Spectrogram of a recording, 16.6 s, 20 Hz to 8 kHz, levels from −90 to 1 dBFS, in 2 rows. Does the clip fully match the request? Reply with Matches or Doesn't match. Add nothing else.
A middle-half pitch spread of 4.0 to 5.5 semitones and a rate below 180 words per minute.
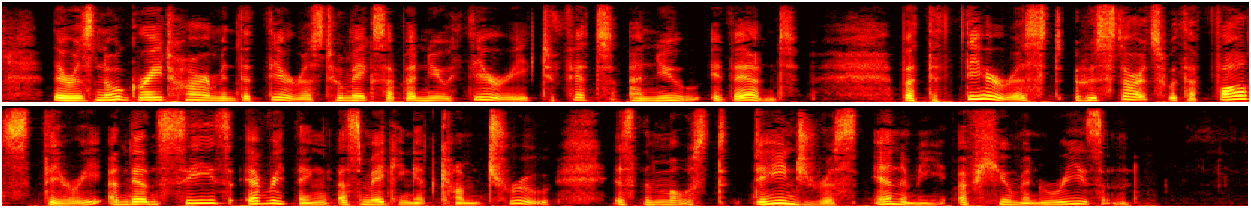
Matches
